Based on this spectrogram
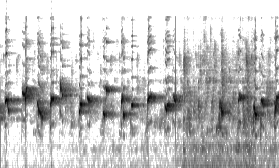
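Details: Yellow-vented bulbul giving a long, melodious 'ropel' song in full voice: lively whistled phrases in fast succession, with a faint rustling noise underneath in the second half.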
